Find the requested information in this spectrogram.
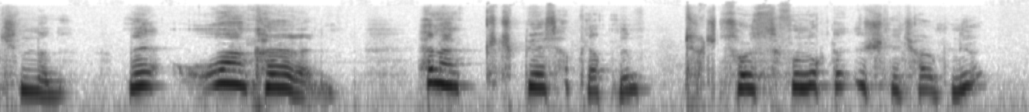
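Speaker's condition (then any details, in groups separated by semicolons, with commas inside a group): Cerebral palsy; no speech until age 6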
